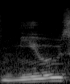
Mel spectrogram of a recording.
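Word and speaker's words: μ's: like you used but it's Muse cuz it's the Greek letter I don't anyway and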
